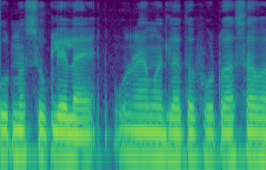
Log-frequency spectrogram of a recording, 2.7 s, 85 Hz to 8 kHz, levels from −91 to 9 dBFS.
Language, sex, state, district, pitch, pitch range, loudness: Marathi, male, Maharashtra, Aurangabad, 115 Hz, 115-120 Hz, -16 LUFS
